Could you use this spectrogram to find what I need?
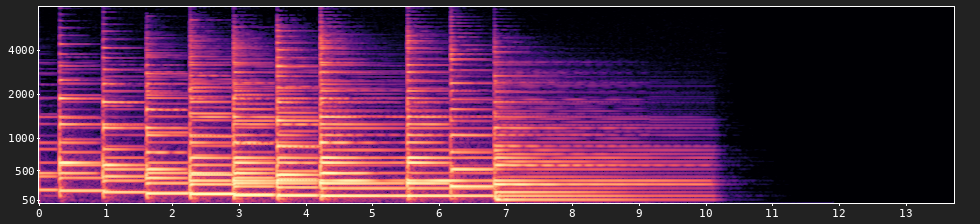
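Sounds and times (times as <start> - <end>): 
piano playing a trumpet melody: 0.0 - 10.2.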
